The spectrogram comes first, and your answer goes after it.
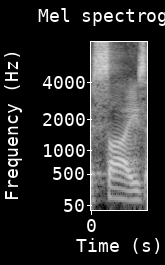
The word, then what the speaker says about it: Seis: So Size, S... You're not just mispronouncing the Spanish word for six. No, not that I'm aware of. I probably am. That's how it's spelled. No, it's Size, S-E-I-S, so as in seismic, so Size_matters.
